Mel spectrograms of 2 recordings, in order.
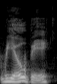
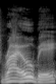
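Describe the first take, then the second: First: The first syllable sounds like 'ree'. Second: The first syllable does not sound like 'ree'. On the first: The speaker calls it wrong. "the way a lot of people pronounce it is R E E O B I E" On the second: The speaker calls it right. "It's Ryobi"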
